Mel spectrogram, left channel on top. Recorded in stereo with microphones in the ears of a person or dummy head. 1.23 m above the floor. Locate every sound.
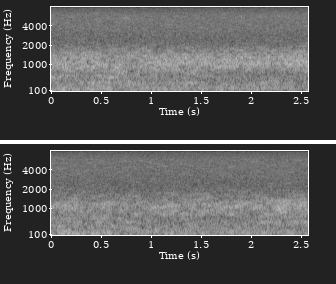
Only background noise.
